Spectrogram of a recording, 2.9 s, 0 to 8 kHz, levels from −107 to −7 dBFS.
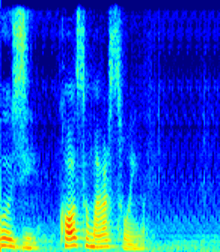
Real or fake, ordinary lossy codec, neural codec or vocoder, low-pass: fake; none; codec, 16 kHz, 0.9 kbps, LongCat-Audio-Codec; none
